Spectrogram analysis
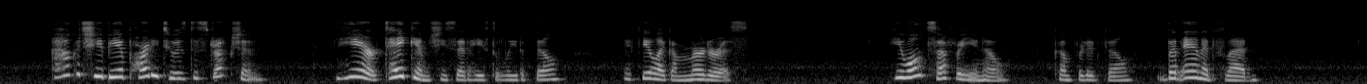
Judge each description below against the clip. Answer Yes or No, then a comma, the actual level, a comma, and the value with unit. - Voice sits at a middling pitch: No, high, 245 Hz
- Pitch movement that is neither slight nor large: No, wide, 7.6 semitones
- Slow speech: No, average, 145 wpm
